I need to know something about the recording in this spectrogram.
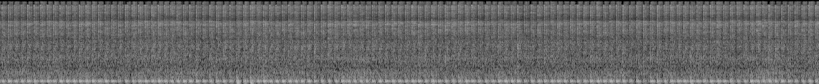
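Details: About 66-year-old 1960s English Suffolk single-cylinder engine after carb clean and new plug wire: even steady thump, no misses or knocks; running smooth and healthy.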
